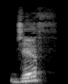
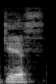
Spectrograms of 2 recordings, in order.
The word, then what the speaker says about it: GIF: Yeah, he called it GIF. It's actually GIF.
